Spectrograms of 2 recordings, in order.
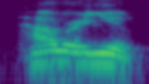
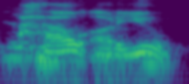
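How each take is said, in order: First: The words are reduced and run together. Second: Each word is said fully and separately. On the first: "I think it's going to be read like this" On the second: "usually the common pronunciation between newly, uh, you know, English speakers"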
